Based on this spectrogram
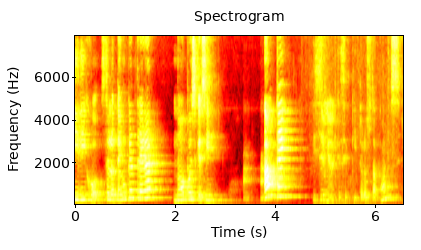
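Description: A woman's high-pitched voice at a fairly slow pace, with very wide pitch swings and big swings in loudness. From Sinaloa, Mexico; raised partly on a ranch. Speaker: podcast guest. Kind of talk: casual chat.

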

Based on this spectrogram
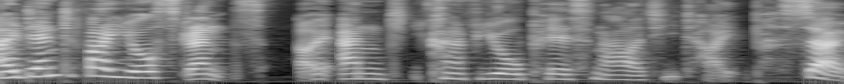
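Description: An unremarkable speaking voice: a woman at medium pitch, fairly slow pace and lively intonation, in a very clean recording with a silent background. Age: 30s. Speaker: podcast host and handmade business coach. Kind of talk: solo podcast monologue. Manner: casual, conversational.

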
